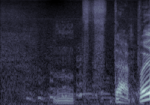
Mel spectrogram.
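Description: A man's short, low chuckle followed by a breath, then he starts speaking again near the end.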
